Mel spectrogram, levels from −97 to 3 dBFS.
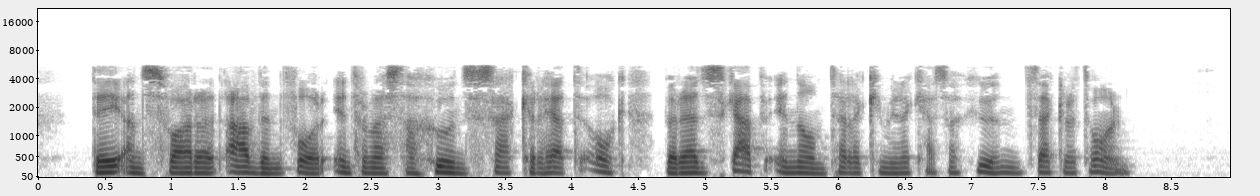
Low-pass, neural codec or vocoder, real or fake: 5.4 kHz; none; real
